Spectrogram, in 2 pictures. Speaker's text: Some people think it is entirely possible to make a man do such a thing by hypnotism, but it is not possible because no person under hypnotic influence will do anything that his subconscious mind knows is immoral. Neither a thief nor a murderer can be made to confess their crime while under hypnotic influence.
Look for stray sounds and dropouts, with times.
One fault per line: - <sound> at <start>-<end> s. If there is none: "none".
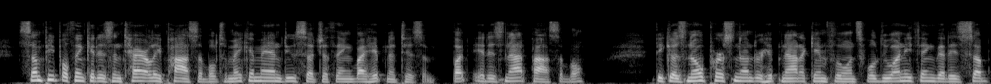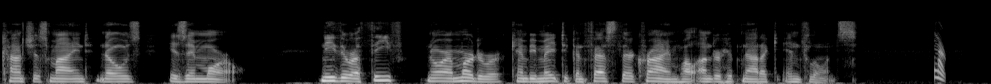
- chirp at 19.3-19.4 s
